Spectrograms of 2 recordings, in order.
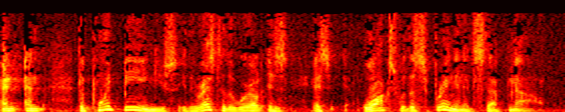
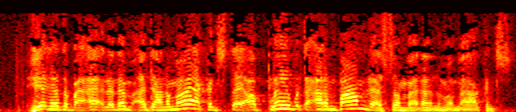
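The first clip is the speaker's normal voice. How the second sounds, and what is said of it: Vague Middle European foreign accent. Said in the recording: “You notice I make all of them vaguely Middle Europa accent. That's just foreign accent. That doesn't mean Argentina, just foreign accent.”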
